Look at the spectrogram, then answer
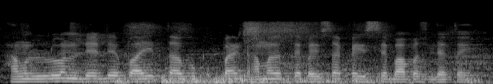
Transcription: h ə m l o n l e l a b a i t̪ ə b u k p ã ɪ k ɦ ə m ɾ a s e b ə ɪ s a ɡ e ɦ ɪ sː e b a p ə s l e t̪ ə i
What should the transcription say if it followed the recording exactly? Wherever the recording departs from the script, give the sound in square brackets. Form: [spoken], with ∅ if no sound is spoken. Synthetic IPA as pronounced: h ə m l o n l e l [e] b a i t̪ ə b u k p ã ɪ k ɦ ə m ɾ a s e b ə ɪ s a [k] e ɦ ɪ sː e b a p ə s l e t̪ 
